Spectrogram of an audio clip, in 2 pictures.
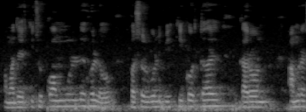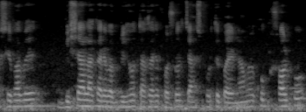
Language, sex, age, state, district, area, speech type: Bengali, male, 45-60, West Bengal, Paschim Medinipur, rural, spontaneous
